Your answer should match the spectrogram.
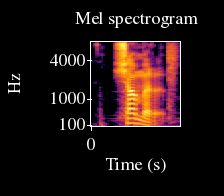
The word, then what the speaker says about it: Shamare: Now the way I pronounce her name is not Shamare, not Shamare, nor Sameru. That's a different thing. Shamare with a very short E.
